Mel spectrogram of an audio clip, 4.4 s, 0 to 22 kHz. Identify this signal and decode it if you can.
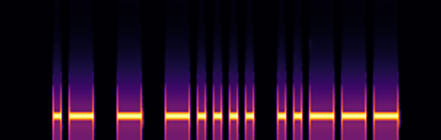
Morse code, heard as a keyed tone, about 15 wpm, 700 Hz. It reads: AT62
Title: Common Cut Numbers - 4-Digit 15wpm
